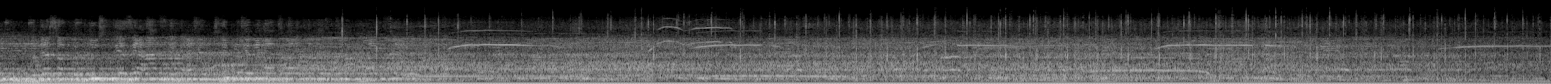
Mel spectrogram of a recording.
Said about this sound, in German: Philipp Lahm war dabei, der aber mit Pfiffen und Buhrufen empfangen wurde.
